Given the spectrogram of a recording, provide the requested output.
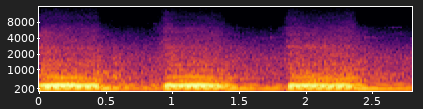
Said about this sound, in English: The whistle from the Sankaty steamer, which served Martha's Vineyard from 1911 until it was requisitioned for use in World War II.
